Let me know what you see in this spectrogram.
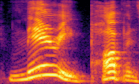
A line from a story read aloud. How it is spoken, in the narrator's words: he cried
